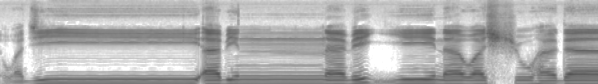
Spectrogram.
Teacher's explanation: Kadarnya 4 atau 5 harakat untuk mad wajib muttasil.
